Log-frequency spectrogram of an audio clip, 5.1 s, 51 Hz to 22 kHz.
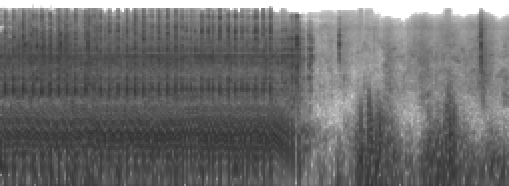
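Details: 2016 Echo GT-225 curved-shaft trimmer, 21.2cc two-stroke: crisp, even buzz at steady high speed for three seconds before it cuts off; the trimmer runs healthy.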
